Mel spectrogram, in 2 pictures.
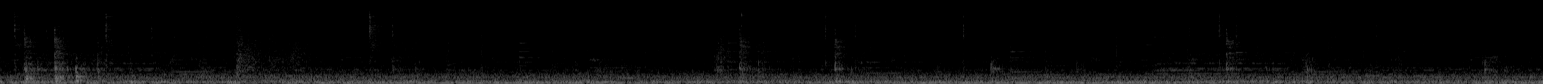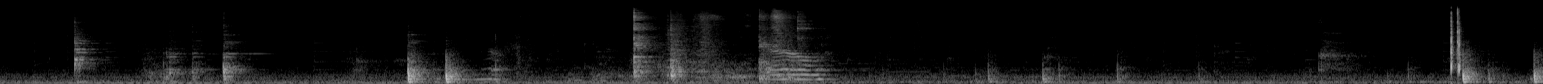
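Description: A silicone spatula scraping batter off a stand-mixer beater and around a stainless-steel mixing bowl. Several loud metallic clinks and clangs of the bowl come past the middle, a cluster of them ringing briefly. Soft background music runs underneath.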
